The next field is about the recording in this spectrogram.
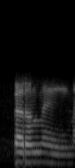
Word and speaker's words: Fedeline: It's pronounced Fedeline, but thank you for asking. – Fedeline, I'm sorry.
